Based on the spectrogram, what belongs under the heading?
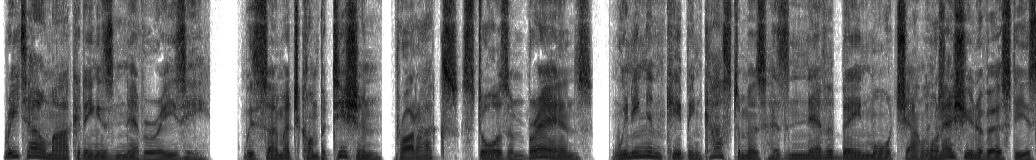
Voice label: Natural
